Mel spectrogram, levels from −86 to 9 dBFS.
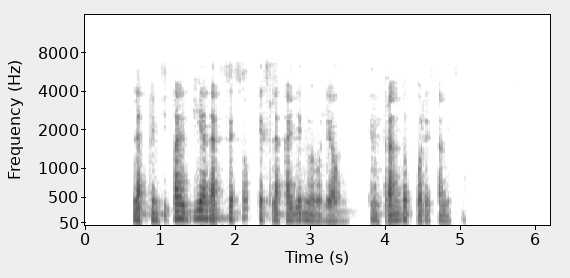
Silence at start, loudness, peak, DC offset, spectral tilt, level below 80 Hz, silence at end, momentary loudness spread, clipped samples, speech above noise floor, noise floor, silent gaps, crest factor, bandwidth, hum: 0.65 s; -30 LUFS; -8 dBFS; under 0.1%; -8.5 dB/octave; -52 dBFS; 1.35 s; 14 LU; under 0.1%; over 61 dB; under -90 dBFS; 3.67-3.76 s; 22 dB; 6.8 kHz; none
